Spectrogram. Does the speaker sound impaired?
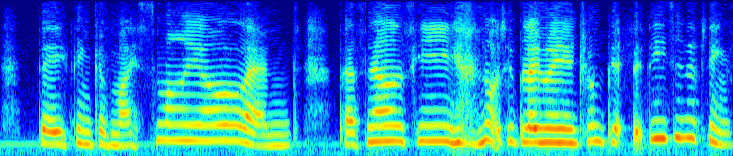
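Yes: mild cerebral palsy; since birth, hands and arms, notable arm tremors, poor coordination, writing difficult, can walk; diagnosed at 15, about 10 years since diagnosis, mid-20s, childhood hospital and physiotherapist assessments.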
